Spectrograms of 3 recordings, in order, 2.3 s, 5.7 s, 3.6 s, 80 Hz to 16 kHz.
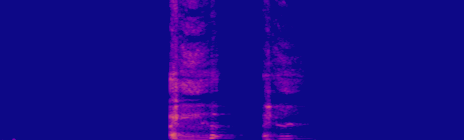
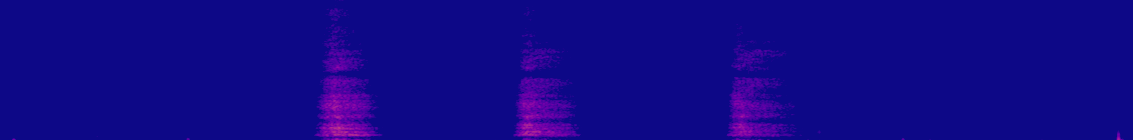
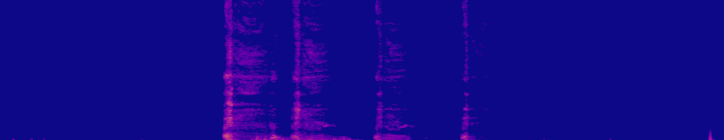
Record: {"cough_length": "2.3 s", "cough_amplitude": 3941, "cough_signal_mean_std_ratio": 0.28, "exhalation_length": "5.7 s", "exhalation_amplitude": 1170, "exhalation_signal_mean_std_ratio": 0.34, "three_cough_length": "3.6 s", "three_cough_amplitude": 2322, "three_cough_signal_mean_std_ratio": 0.37, "survey_phase": "beta (2021-08-13 to 2022-03-07)", "age": "45-64", "gender": "Female", "wearing_mask": "No", "symptom_cough_any": true, "symptom_runny_or_blocked_nose": true, "symptom_shortness_of_breath": true, "symptom_fatigue": true, "symptom_headache": true, "symptom_other": true, "symptom_onset": "3 days", "smoker_status": "Never smoked", "respiratory_condition_asthma": false, "respiratory_condition_other": false, "recruitment_source": "Test and Trace", "submission_delay": "1 day", "covid_test_result": "Positive", "covid_test_method": "RT-qPCR"}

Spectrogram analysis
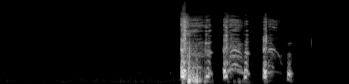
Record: {"cough_length": "3.5 s", "cough_amplitude": 32768, "cough_signal_mean_std_ratio": 0.26, "survey_phase": "beta (2021-08-13 to 2022-03-07)", "age": "18-44", "gender": "Female", "wearing_mask": "No", "symptom_none": true, "smoker_status": "Ex-smoker", "respiratory_condition_asthma": true, "respiratory_condition_other": false, "recruitment_source": "REACT", "submission_delay": "4 days", "covid_test_result": "Negative", "covid_test_method": "RT-qPCR"}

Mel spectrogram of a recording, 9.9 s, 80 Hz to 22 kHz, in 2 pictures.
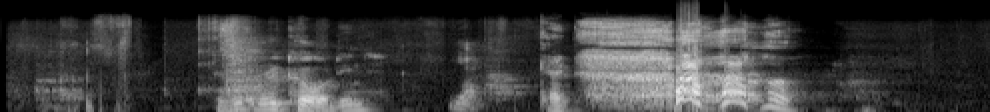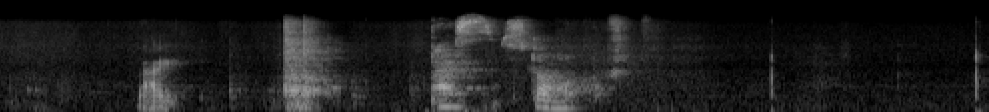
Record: {"cough_length": "9.9 s", "cough_amplitude": 32768, "cough_signal_mean_std_ratio": 0.31, "survey_phase": "beta (2021-08-13 to 2022-03-07)", "age": "45-64", "gender": "Male", "wearing_mask": "No", "symptom_cough_any": true, "symptom_runny_or_blocked_nose": true, "symptom_fatigue": true, "symptom_headache": true, "smoker_status": "Never smoked", "respiratory_condition_asthma": true, "respiratory_condition_other": false, "recruitment_source": "Test and Trace", "submission_delay": "3 days", "covid_test_result": "Positive", "covid_test_method": "RT-qPCR", "covid_ct_value": 25.6, "covid_ct_gene": "S gene", "covid_ct_mean": 26.3, "covid_viral_load": "2400 copies/ml", "covid_viral_load_category": "Minimal viral load (< 10K copies/ml)"}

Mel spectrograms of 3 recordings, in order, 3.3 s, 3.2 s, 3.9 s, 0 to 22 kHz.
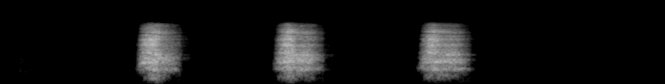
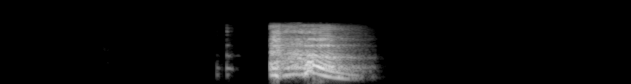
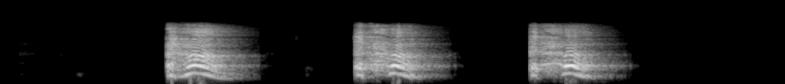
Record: {"exhalation_length": "3.3 s", "exhalation_amplitude": 18491, "exhalation_signal_mean_std_ratio": 0.29, "cough_length": "3.2 s", "cough_amplitude": 29525, "cough_signal_mean_std_ratio": 0.26, "three_cough_length": "3.9 s", "three_cough_amplitude": 29094, "three_cough_signal_mean_std_ratio": 0.36, "survey_phase": "beta (2021-08-13 to 2022-03-07)", "age": "45-64", "gender": "Female", "wearing_mask": "No", "symptom_none": true, "smoker_status": "Current smoker (11 or more cigarettes per day)", "respiratory_condition_asthma": false, "respiratory_condition_other": false, "recruitment_source": "REACT", "submission_delay": "1 day", "covid_test_result": "Negative", "covid_test_method": "RT-qPCR", "influenza_a_test_result": "Negative", "influenza_b_test_result": "Negative"}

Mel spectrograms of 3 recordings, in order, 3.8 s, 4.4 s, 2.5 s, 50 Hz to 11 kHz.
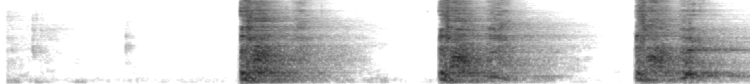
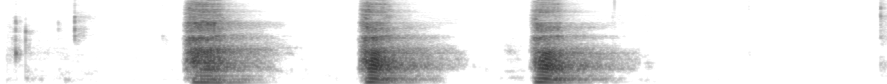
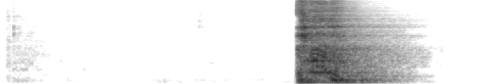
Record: {"three_cough_length": "3.8 s", "three_cough_amplitude": 32768, "three_cough_signal_mean_std_ratio": 0.4, "exhalation_length": "4.4 s", "exhalation_amplitude": 32768, "exhalation_signal_mean_std_ratio": 0.27, "cough_length": "2.5 s", "cough_amplitude": 32768, "cough_signal_mean_std_ratio": 0.28, "survey_phase": "beta (2021-08-13 to 2022-03-07)", "age": "18-44", "gender": "Male", "wearing_mask": "No", "symptom_none": true, "smoker_status": "Never smoked", "respiratory_condition_asthma": false, "respiratory_condition_other": false, "recruitment_source": "REACT", "submission_delay": "2 days", "covid_test_result": "Negative", "covid_test_method": "RT-qPCR", "influenza_a_test_result": "Negative", "influenza_b_test_result": "Negative"}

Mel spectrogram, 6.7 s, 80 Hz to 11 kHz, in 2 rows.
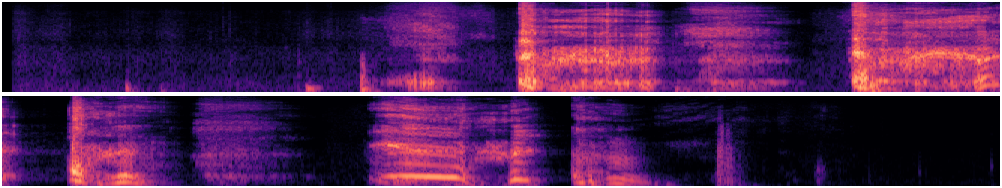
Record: {"three_cough_length": "6.7 s", "three_cough_amplitude": 32768, "three_cough_signal_mean_std_ratio": 0.43, "survey_phase": "beta (2021-08-13 to 2022-03-07)", "age": "45-64", "gender": "Male", "wearing_mask": "No", "symptom_cough_any": true, "symptom_shortness_of_breath": true, "symptom_fatigue": true, "smoker_status": "Current smoker (11 or more cigarettes per day)", "respiratory_condition_asthma": false, "respiratory_condition_other": false, "recruitment_source": "Test and Trace", "submission_delay": "1 day", "covid_test_result": "Negative", "covid_test_method": "RT-qPCR"}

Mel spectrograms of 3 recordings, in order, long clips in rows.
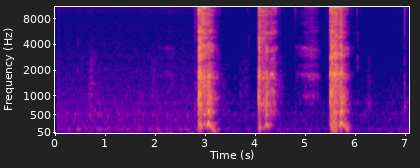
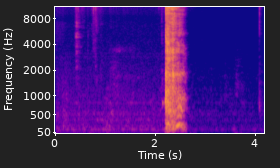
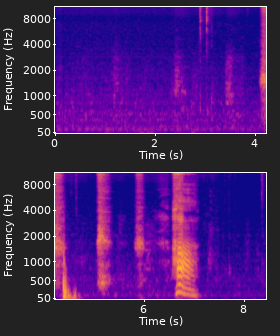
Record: {"three_cough_length": "7.1 s", "three_cough_amplitude": 32768, "three_cough_signal_mean_std_ratio": 0.28, "cough_length": "4.2 s", "cough_amplitude": 32768, "cough_signal_mean_std_ratio": 0.22, "exhalation_length": "8.4 s", "exhalation_amplitude": 32768, "exhalation_signal_mean_std_ratio": 0.26, "survey_phase": "beta (2021-08-13 to 2022-03-07)", "age": "65+", "gender": "Female", "wearing_mask": "No", "symptom_none": true, "smoker_status": "Current smoker (11 or more cigarettes per day)", "respiratory_condition_asthma": false, "respiratory_condition_other": false, "recruitment_source": "REACT", "submission_delay": "7 days", "covid_test_result": "Negative", "covid_test_method": "RT-qPCR", "influenza_a_test_result": "Unknown/Void", "influenza_b_test_result": "Unknown/Void"}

